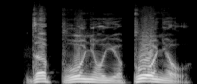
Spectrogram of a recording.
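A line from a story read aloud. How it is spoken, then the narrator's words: Through gritted teeth. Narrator (Russian): Отвечаю я сквозь зубы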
